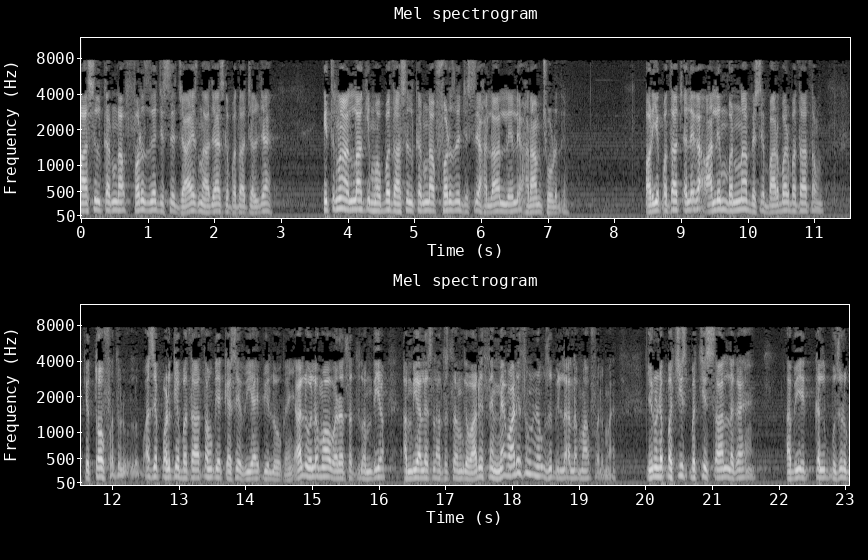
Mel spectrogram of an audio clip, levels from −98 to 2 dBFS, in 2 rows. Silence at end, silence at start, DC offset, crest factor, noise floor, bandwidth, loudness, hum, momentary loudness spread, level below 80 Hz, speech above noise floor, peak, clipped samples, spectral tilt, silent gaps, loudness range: 0 s; 0 s; under 0.1%; 20 dB; -53 dBFS; 8 kHz; -21 LUFS; none; 9 LU; -52 dBFS; 31 dB; -2 dBFS; under 0.1%; -5 dB/octave; none; 3 LU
